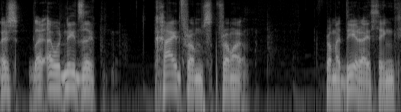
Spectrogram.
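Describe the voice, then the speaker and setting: With music in the background, a man of fairly low pitch speaks at a fairly slow pace with very even loudness, ordinary pitch variation and long, frequent pauses. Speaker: chess streamer. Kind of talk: live game commentary. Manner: halting, many repetitions.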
